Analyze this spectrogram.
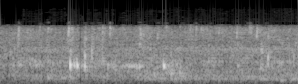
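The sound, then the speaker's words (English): Water runs steadily from a tap, a continuous rushing hiss with slight splashy flickers, heard alone through a thin, muffled line. “Water running, please. Turn it off.”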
